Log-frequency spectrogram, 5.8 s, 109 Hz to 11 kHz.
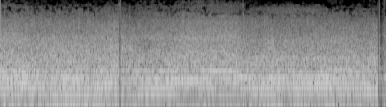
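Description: A BMW M2 CS engine in a racing game runs at full throttle, loud and close, climbing in pitch through gears with brief shift dips, alone without talk.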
